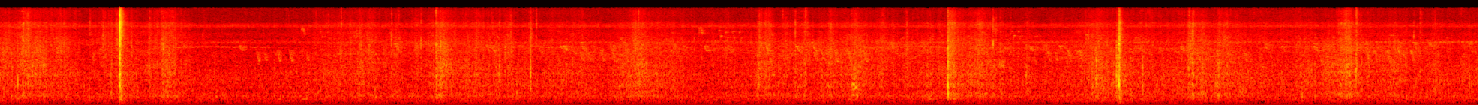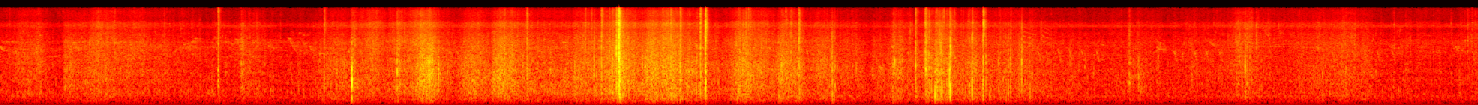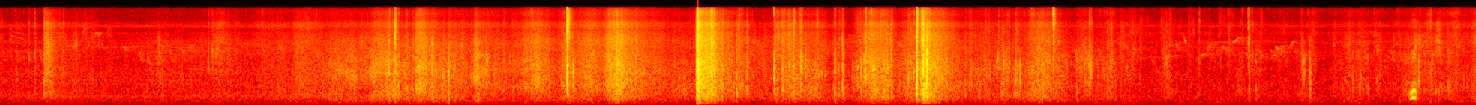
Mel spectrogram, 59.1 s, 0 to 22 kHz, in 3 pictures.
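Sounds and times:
shrub branches rustling: 0.0 - 59.0
twigs snapping: 1.4 - 1.8, 14.8 - 15.2, 27.4 - 30.9, 31.6 - 33.5, 46.8 - 48.0, 48.6 - 54.3.

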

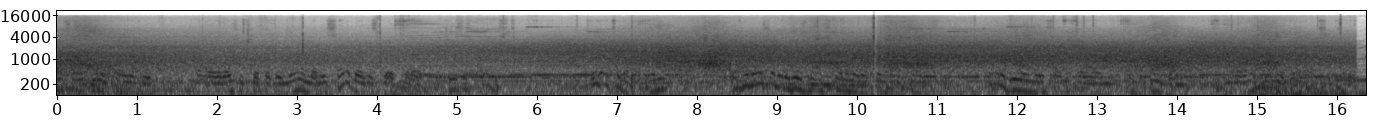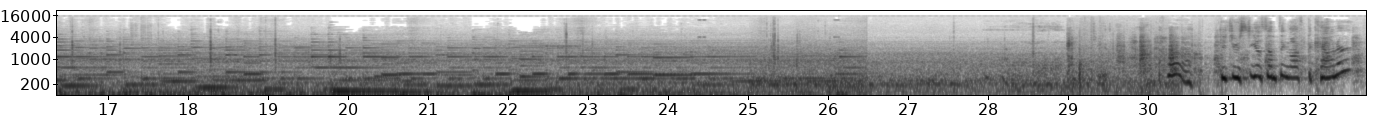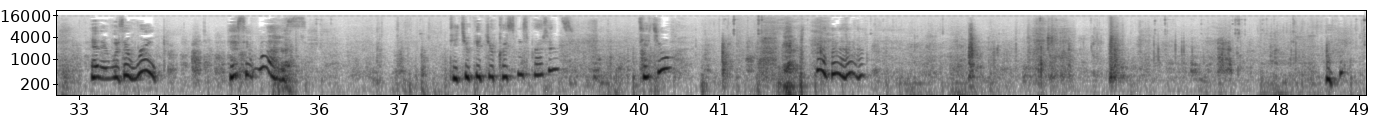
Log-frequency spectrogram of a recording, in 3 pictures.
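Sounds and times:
music: 0.5 - 26.6
dogs mouthing and scuffling: 33.9 - 38.0, 39.2 - 49.0.

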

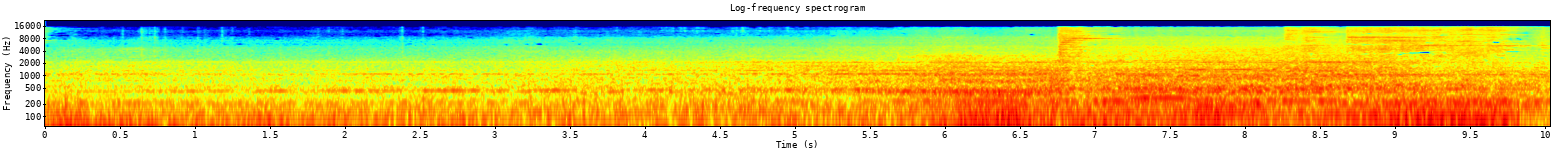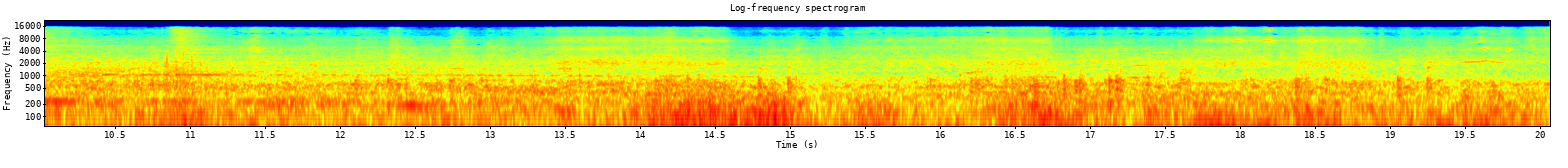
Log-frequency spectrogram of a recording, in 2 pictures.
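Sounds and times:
diesel locomotive rumble: 0.0 - 20.0
high-pitched wheel squeal: 6.7 - 11.5.

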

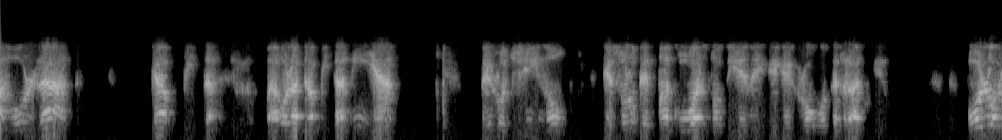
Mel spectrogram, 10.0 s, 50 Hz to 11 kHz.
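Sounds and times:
person speaking over telephone: 0.0 - 10.0.

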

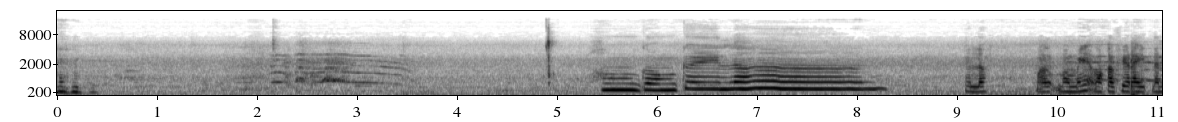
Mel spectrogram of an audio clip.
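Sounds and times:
rooster crowing: 2.0 - 3.8, 9.8 - 11.0.

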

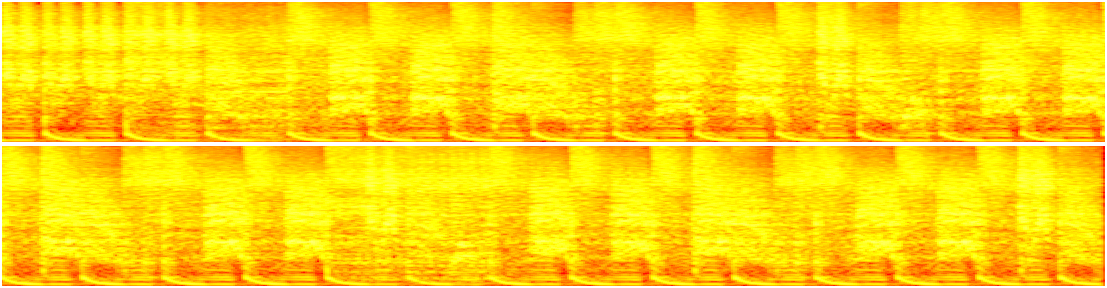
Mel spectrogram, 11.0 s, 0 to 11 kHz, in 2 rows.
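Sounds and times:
distorted kick drum: 0.0 - 11.0
pulsing high synth line: 6.9 - 9.3.

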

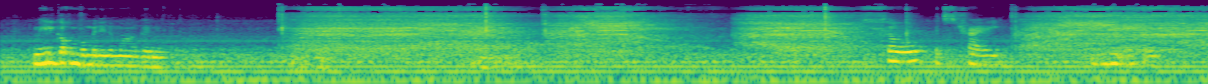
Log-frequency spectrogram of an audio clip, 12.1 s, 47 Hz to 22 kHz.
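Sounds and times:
hot-air brush fan blowing: 0.0 - 12.0.

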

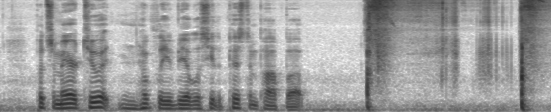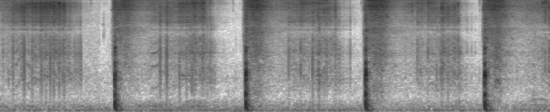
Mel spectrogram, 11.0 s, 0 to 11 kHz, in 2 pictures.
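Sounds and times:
compressed air hissing: 3.7 - 11.0.

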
